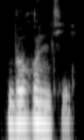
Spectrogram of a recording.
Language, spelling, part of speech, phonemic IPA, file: French, Burundi, proper noun, /bu.ʁun.di/, Fr-Burundi.ogg
- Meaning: Burundi (a country in East Africa)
